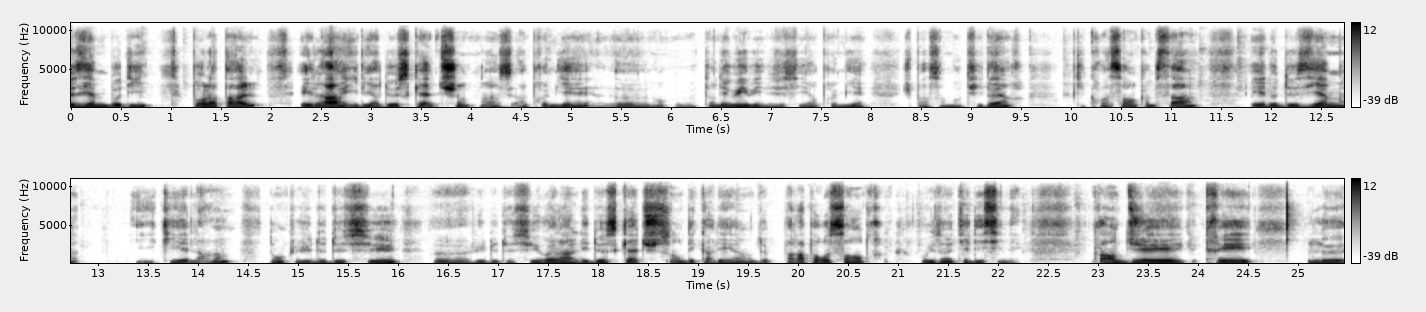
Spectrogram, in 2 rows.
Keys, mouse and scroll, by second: 2.6 click, 3.8 click, 4.1 click, 4.4 click, 8.1 2, 11.5 click, 13.1-15.3 drag, 16.3-17.2 typing, 21.6-22.6 drag.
